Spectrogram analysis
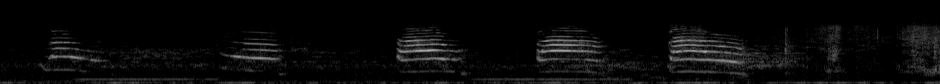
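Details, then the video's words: Indoor pet cat begging to be let outside on a snowy day, giving five separate harmonic meows spaced about one to two seconds apart, each falling slightly in pitch, with faint room hum. "Meows Begging to go out side meowing"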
